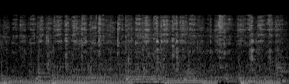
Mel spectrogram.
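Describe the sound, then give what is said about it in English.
Butterscotch chips stirred into a boiling pot on the stove, a few soft scraping and swishing spoon strokes against the pan in an uneven rhythm. The sound is faint, with no talking. “So last couple of steps, I'm gonna add in some of this butterscotch chip morsels. Give that a nice little mix.”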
